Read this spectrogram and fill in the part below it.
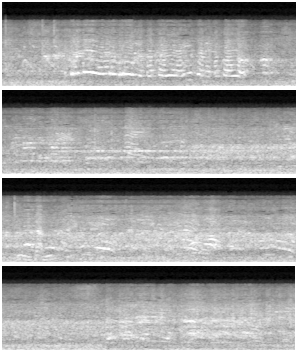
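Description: Men shout excitedly outdoors.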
